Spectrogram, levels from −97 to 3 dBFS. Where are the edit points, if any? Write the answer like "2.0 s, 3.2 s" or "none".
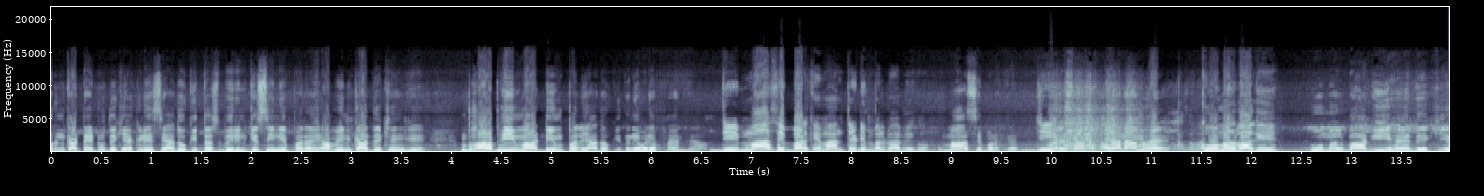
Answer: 2.7 s, 10.1 s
